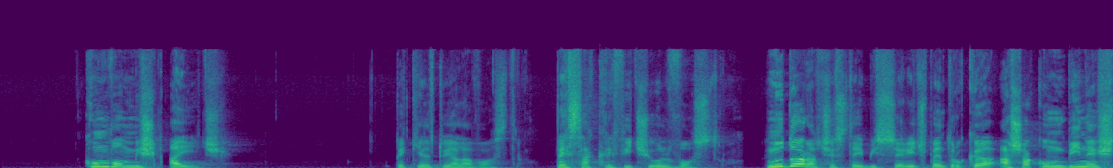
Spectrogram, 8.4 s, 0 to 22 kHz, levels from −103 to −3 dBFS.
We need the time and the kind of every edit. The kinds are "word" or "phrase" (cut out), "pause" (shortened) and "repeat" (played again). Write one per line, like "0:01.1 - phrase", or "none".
0:01.2 - phrase
0:04.0 - pause
0:05.6 - pause
0:06.0 - phrase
